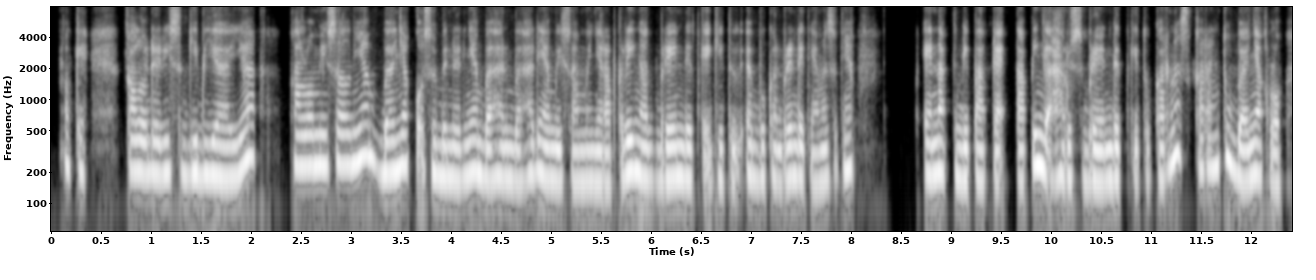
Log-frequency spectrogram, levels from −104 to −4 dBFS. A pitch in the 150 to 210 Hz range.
Yes: medium, 185 Hz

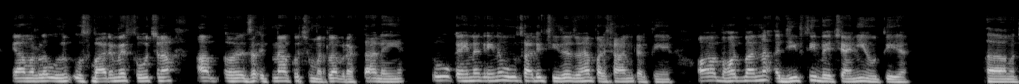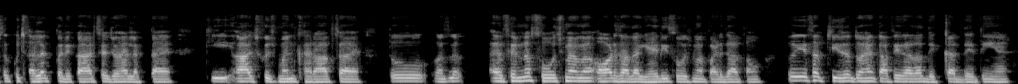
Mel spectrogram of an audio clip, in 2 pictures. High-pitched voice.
No: medium, 140 Hz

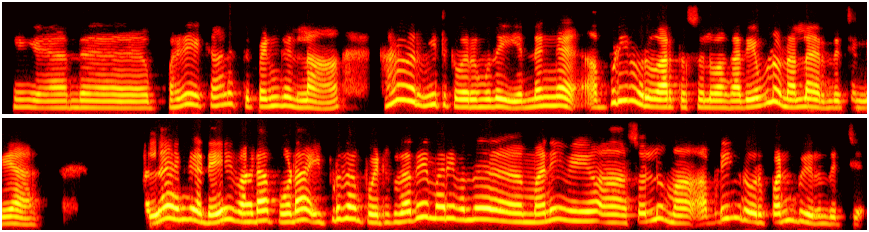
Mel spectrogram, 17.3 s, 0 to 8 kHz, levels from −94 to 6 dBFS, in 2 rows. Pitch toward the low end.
No: high, 230 Hz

